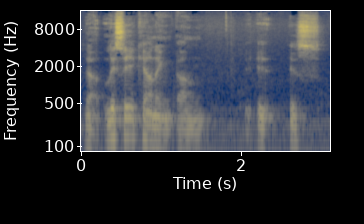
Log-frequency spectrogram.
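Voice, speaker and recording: A man with a New Zealand accent and a deep, low voice talks through technical points at a steady, explanatory pace on a podcast. He hesitates often with ums and restarts. Faint hiss sits under the voice. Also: a little slow. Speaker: accounting standards board member. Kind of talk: podcast discussion.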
